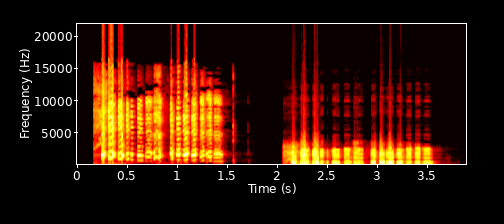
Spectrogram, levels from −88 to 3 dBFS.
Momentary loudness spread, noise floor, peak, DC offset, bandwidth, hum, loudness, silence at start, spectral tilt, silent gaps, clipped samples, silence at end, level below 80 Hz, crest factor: 9 LU; -53 dBFS; 0 dBFS; under 0.1%; over 20 kHz; none; -11 LUFS; 0.15 s; -0.5 dB/octave; none; 0.3%; 0.35 s; -52 dBFS; 12 dB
